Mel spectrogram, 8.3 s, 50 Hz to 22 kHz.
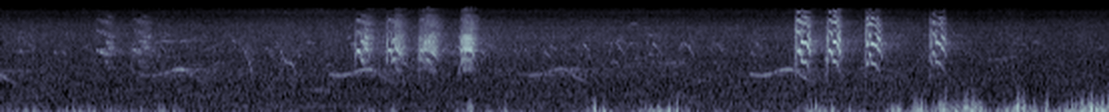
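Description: Wild birds calling at a marsh: a short whistled note that rises and falls, repeated about four times at uneven gaps, and two bursts of harsh, rapid calls, about 3 s in and again about 6 s in. A low rumble runs under the later part.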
